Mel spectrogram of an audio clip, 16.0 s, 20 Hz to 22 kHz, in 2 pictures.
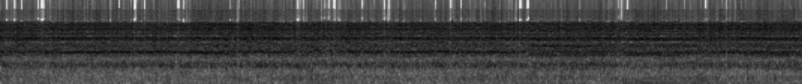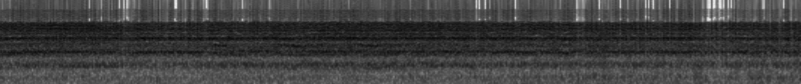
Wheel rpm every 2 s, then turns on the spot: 230, 230, 230, 220, 230, 220, 230, 230.
none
